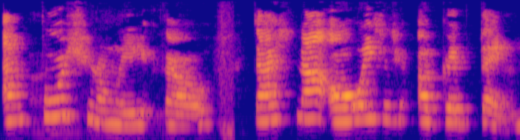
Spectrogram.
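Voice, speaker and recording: A woman speaks at a very slow pace in a high pitch. Her tone is bright and sharp, with ordinary pitch variation. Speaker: movie reviewer. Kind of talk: scripted review narration. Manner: stuttering.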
